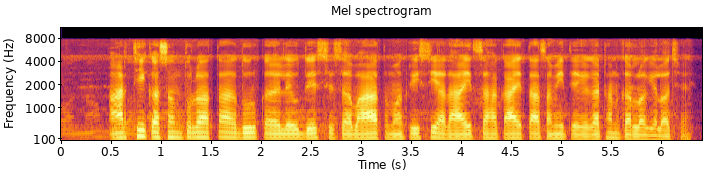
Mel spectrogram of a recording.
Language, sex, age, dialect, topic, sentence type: Maithili, male, 18-24, Angika, agriculture, statement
